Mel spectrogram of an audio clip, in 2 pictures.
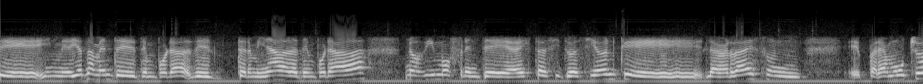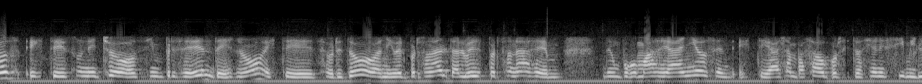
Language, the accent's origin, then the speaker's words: Spanish; Montevideo, Uruguay; Nosotros somos de Montevideo, si bien tenemos vinculación familiar con el departamento de San José de muchos años, antes de llegar aquí a Quillú estábamos viviendo en Montevideo.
